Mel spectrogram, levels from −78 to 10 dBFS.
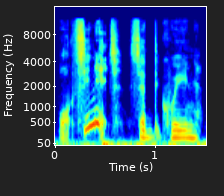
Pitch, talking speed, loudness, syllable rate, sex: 215 Hz, 240 wpm, -16 LUFS, 4.2 syllables/s, male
